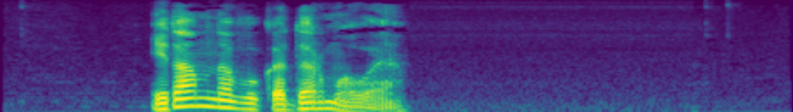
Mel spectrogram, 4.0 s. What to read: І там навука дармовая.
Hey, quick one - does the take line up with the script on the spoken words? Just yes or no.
yes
